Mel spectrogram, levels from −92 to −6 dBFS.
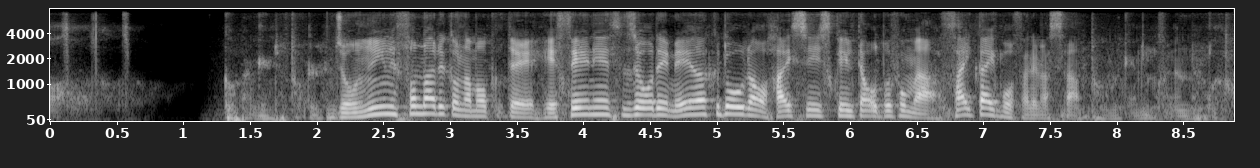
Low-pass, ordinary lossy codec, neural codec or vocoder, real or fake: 7.2 kHz; none; codec, 24 kHz, 0.9 kbps, WavTokenizer, small release; fake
